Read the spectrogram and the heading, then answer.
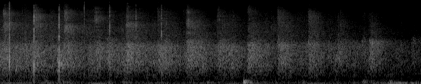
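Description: An audience applauds steadily for about four seconds to welcome a speaker, a dense wash of many overlapping claps with a few sharper individual hits standing out, fairly soft and even throughout, with no talking.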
